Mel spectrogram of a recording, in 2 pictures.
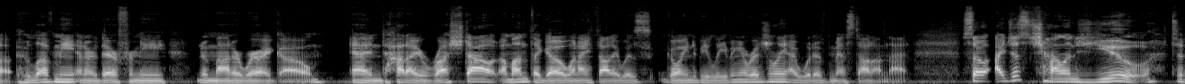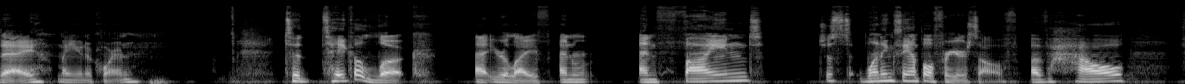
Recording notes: the first recording on the road from day two of our drive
